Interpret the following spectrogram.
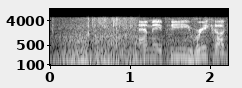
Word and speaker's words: Maprika: The iPad app is called Maprika, just like paprika, right?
